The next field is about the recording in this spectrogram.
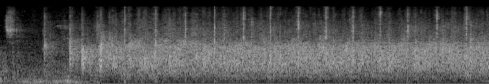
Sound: audience applauds

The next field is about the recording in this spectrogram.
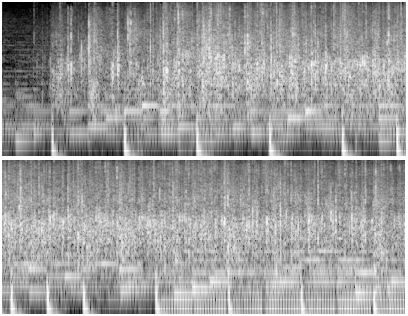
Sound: applause

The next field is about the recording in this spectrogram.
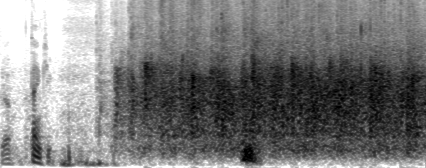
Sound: applause

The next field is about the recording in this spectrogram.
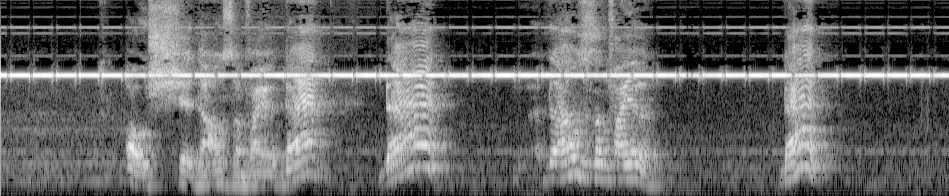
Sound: fire detector alarm beeping

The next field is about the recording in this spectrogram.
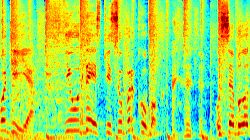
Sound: chuckles

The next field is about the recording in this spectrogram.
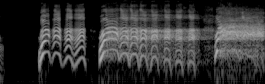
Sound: laughing maniacally

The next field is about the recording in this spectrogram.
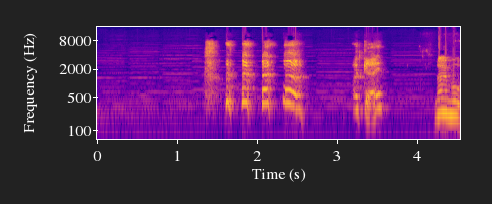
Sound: giggling

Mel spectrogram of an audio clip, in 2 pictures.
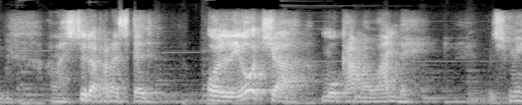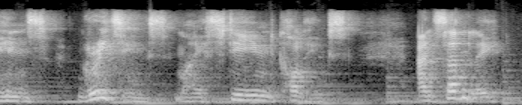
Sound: speaking swahili

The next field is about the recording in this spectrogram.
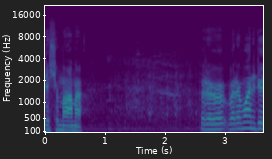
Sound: applause

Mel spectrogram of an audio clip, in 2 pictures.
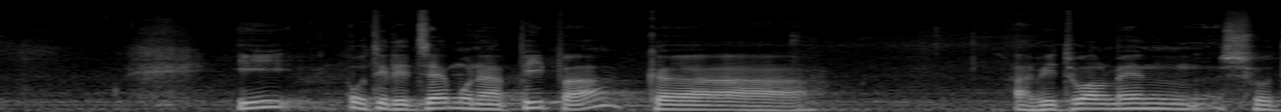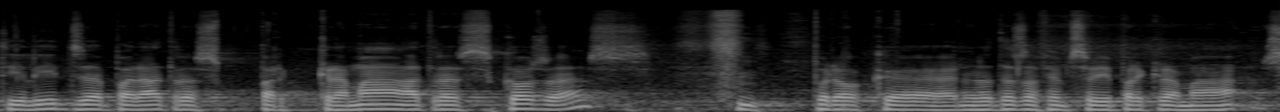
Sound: speaking catalan

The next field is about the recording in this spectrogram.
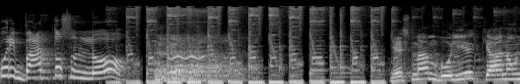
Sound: laughing

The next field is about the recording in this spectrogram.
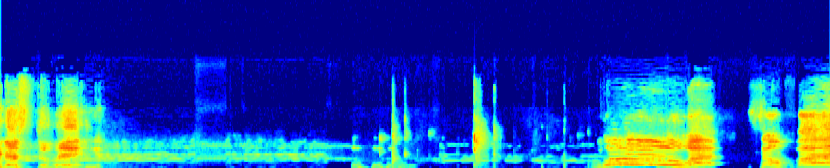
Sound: all clap and cheer

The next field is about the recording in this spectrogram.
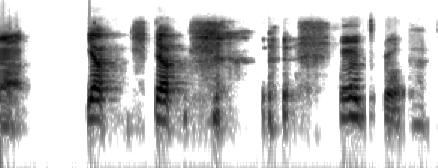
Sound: chuckles

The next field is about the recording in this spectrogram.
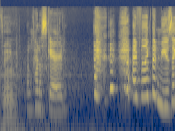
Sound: laughs

